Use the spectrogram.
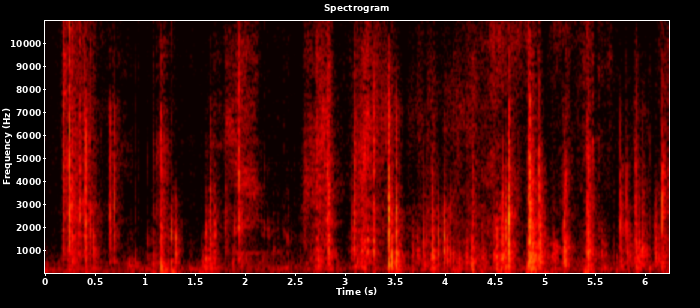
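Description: An open glossy paper magazine is handled with long nails that scratch and rub across the pages and then turn them. Quiet, bright crinkling and papery rustle come in quick, dry bursts with little low end. Each page turn rises into a louder crackling crunch.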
